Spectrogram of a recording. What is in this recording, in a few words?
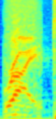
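"right", male radio voice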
